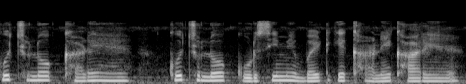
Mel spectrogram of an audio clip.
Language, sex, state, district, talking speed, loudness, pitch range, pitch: Hindi, male, Jharkhand, Ranchi, 180 wpm, -17 LUFS, 155-190 Hz, 170 Hz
